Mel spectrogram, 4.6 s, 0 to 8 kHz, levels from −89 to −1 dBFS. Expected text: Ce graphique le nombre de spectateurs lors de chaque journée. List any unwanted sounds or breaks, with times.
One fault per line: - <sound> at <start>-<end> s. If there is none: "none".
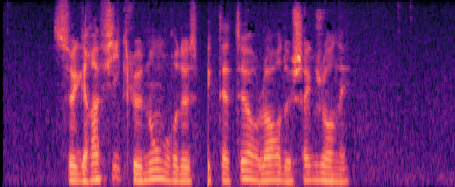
- dropout at 2.0-2.1 s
